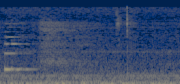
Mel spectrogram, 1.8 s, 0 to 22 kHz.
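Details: MedRena UniFusion VP50 infusion pump beep tone, played while its sound volume (10 levels) is being adjusted in the settings: one short electronic beep at the start, then low room hum.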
